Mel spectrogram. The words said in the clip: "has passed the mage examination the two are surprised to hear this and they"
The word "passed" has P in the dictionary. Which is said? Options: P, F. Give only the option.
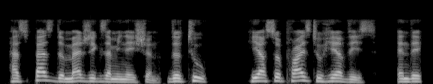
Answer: P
